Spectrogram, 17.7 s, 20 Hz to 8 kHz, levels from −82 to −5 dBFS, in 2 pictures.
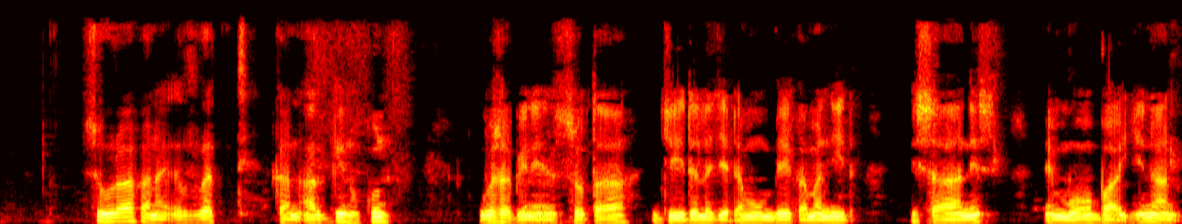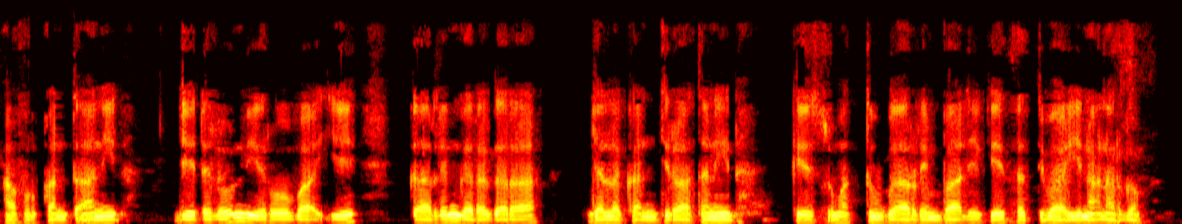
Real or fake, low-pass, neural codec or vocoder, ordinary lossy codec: fake; 7.2 kHz; vocoder, 24 kHz, 100 mel bands, Vocos; AAC, 32 kbps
